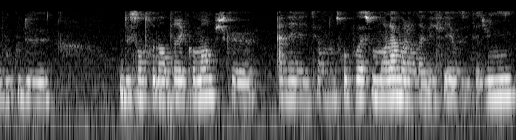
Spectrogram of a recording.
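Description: A woman speaks in a fairly low voice with monotone, flat intonation. Noticeable background noise runs behind her. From rural Picardy, France. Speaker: artist and educator. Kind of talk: casual interview.

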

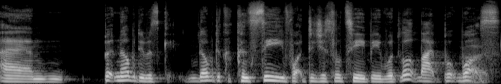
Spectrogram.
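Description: Her pitch sits very deep and low for a woman, with ordinary variation. This woman talks at a moderate pace. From Manchester, England. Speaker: writer and director. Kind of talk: casual interview chat.

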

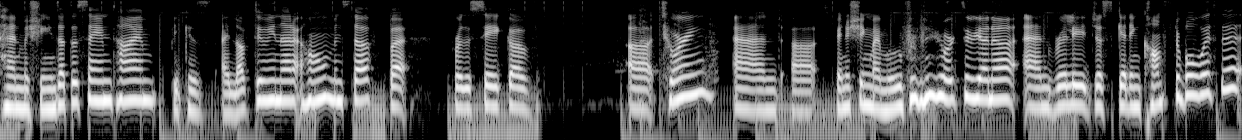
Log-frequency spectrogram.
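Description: A normal speaking voice with an American accent, lively intonation, very even loudness and a fairly slow pace. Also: woman. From Texas, Laredo. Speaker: electronic music producer. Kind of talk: radio interview. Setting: studio.

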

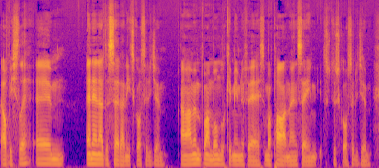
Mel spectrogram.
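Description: A man speaks very fast with a Lancashire accent in a very deep, low pitch. His intonation is monotone and flat, and the recording is very clean with a silent background. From northern England, Preston, Lancashire. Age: 20s. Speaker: amateur bodybuilder. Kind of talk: casual interview. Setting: studio.

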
